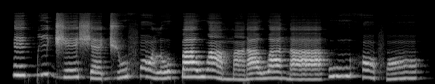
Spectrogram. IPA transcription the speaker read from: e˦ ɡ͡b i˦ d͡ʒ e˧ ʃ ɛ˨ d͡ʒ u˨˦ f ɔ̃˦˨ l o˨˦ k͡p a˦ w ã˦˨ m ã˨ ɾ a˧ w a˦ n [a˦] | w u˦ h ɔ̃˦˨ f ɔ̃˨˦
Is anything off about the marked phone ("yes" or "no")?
yes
